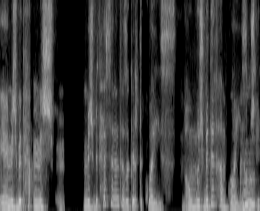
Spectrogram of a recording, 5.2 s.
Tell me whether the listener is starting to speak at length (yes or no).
yes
